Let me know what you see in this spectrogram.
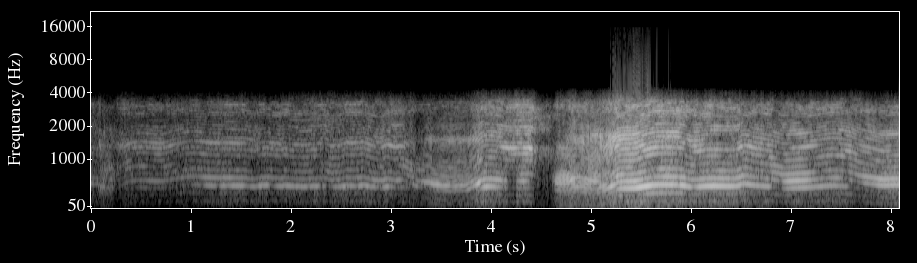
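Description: Off-road dirt bike engine revving on a woodland trail, its pitch rising and falling with the throttle. It grows louder about two-thirds of the way through as the bike comes closer.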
